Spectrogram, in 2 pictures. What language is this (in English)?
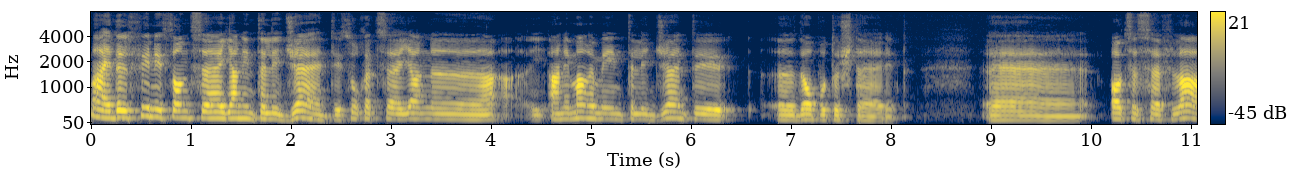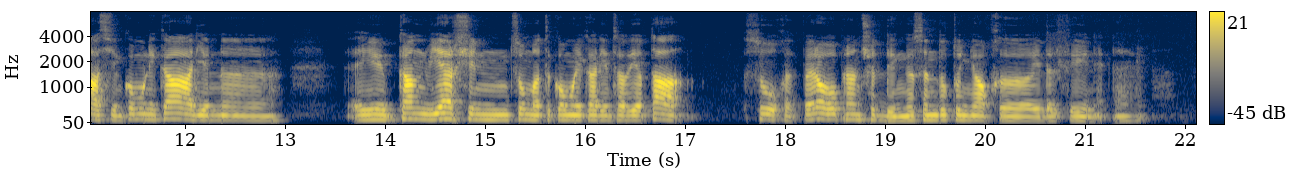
Arbëreshë Albanian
